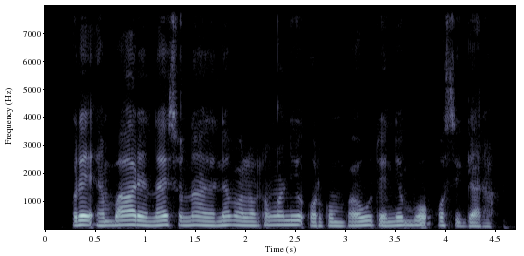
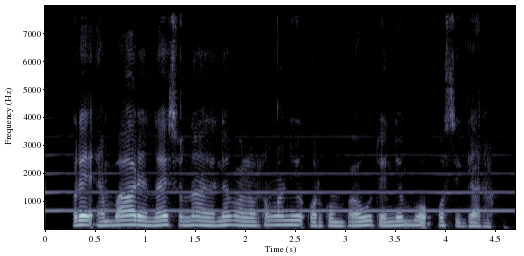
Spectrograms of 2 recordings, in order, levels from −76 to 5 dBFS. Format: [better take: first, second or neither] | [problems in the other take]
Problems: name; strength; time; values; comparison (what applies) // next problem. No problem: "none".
first | background sound (Trumpet); 16 dB below the speech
